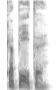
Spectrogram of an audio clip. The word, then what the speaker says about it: capite: In the third conjugation, the singular ends in a short E, but that E shifts to a short I in the plural. Listen for the change.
